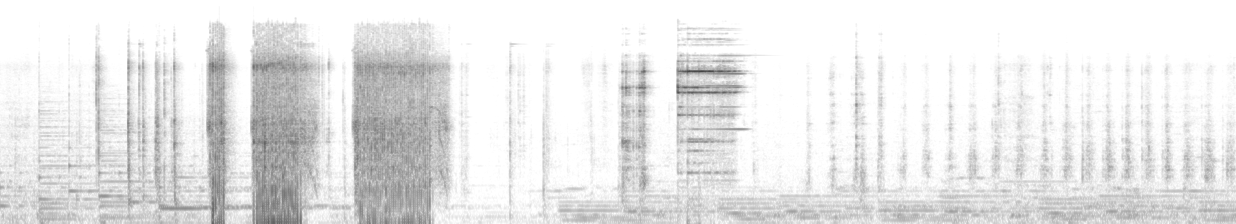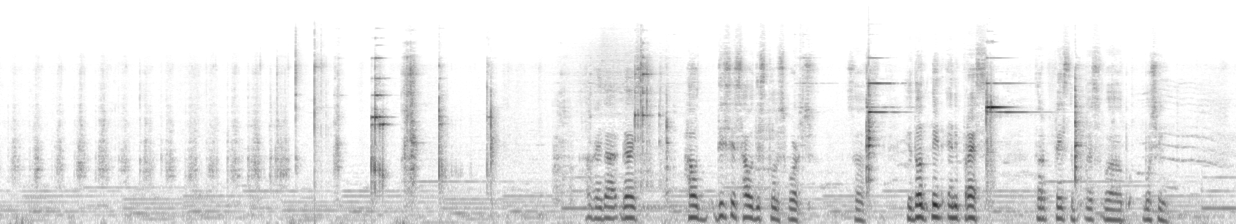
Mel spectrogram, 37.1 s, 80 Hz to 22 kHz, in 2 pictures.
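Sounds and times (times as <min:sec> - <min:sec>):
background music: 0:00.0 - 0:37.0
ratchet wrench clicking: 0:02.1 - 0:07.0
ringing metal clang: 0:09.3 - 0:11.4, 0:24.1 - 0:24.5, 0:31.5 - 0:32.2, 0:33.3 - 0:34.1.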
